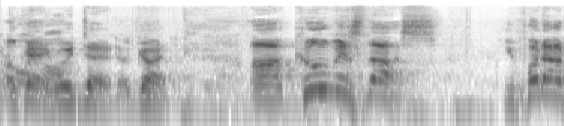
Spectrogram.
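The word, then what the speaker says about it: Kubb: Have you guys ever played Coob?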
